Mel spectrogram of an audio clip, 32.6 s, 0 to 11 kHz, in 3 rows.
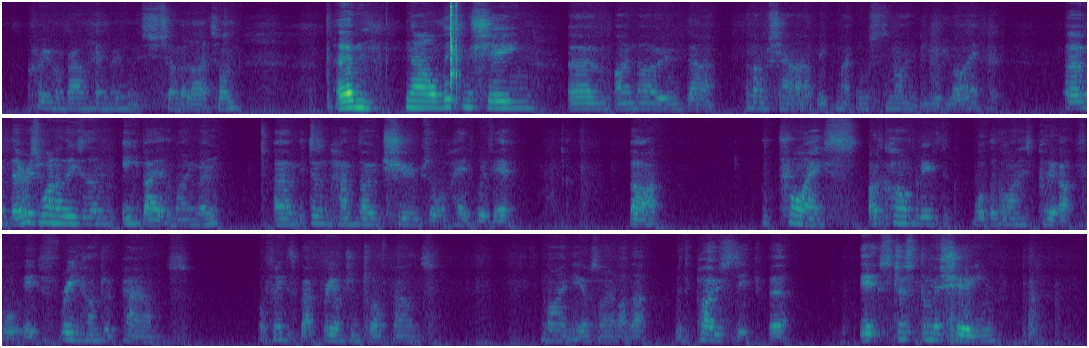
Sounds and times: Speech: 0.3 - 2.4, 3.3 - 10.0, 10.6 - 16.0, 17.2 - 17.5, 18.5 - 23.6, 24.3 - 26.1, 27.1 - 29.6, 30.3 - 31.7.

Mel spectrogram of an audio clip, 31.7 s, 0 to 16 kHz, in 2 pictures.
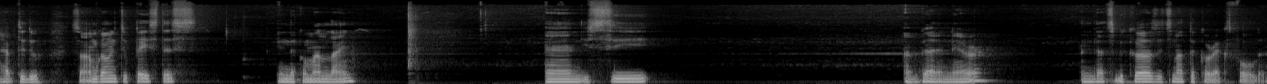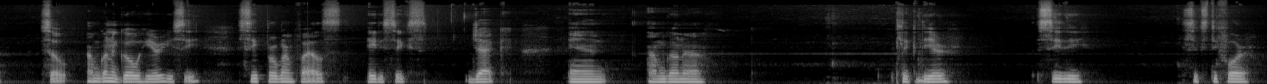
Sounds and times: Speech: 0.0 - 2.5, 3.5 - 4.5, 6.8 - 8.1, 11.3 - 12.4, 13.5 - 22.2, 23.0 - 23.4, 24.0 - 24.7, 27.0 - 27.8, 28.8 - 29.5, 30.6 - 31.5
Inside, small room: 0.0 - 31.6.

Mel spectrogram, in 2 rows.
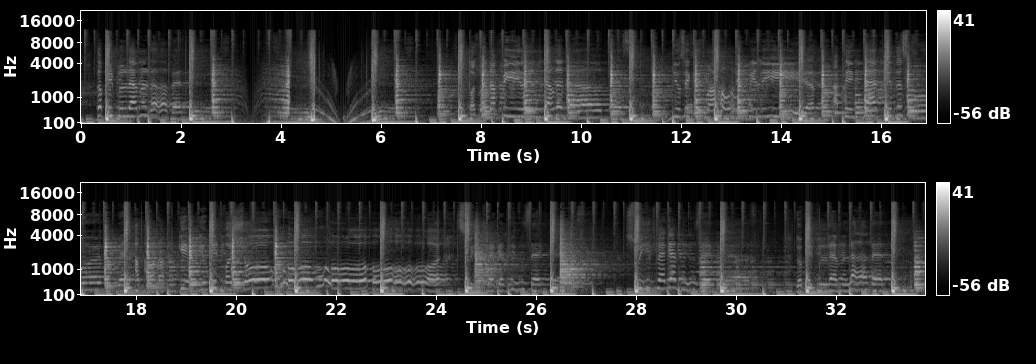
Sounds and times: Music: 0.0 - 33.7.

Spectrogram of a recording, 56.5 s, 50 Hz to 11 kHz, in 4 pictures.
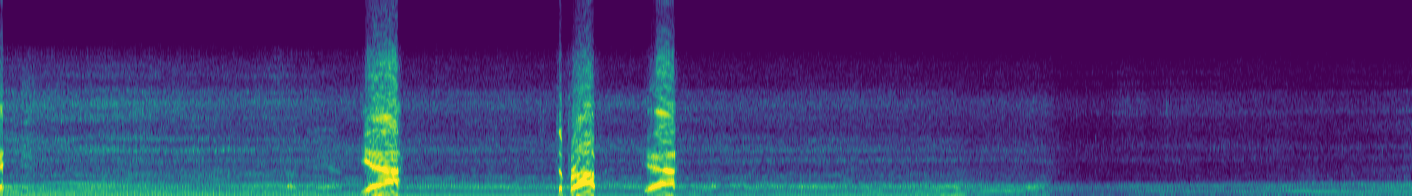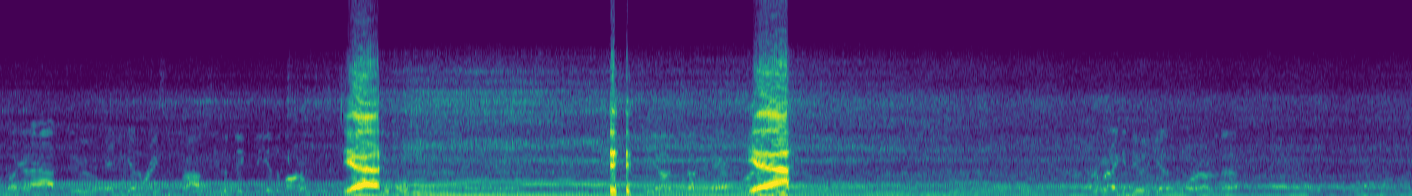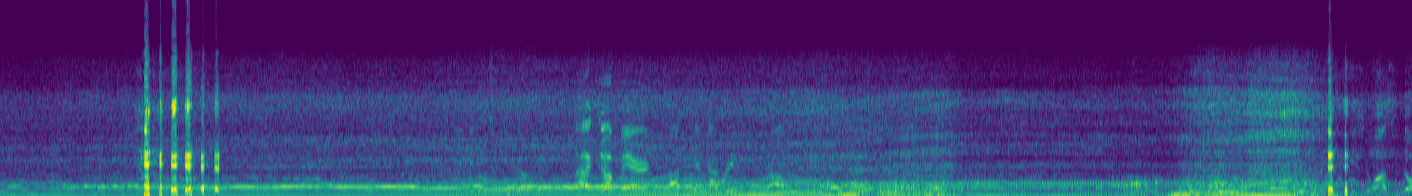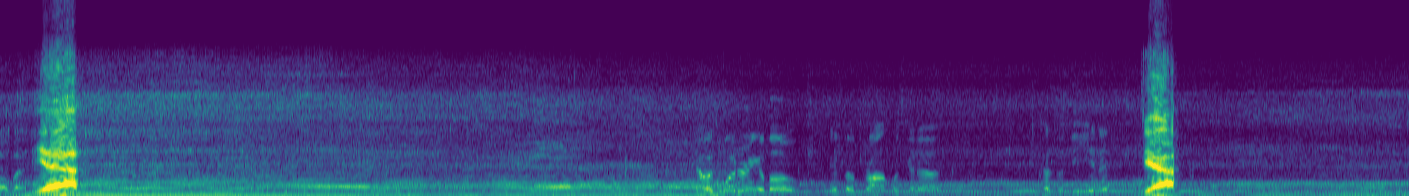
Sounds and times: Motorboat, speedboat: 5.4 - 14.5, 22.8 - 42.7, 51.2 - 56.4.

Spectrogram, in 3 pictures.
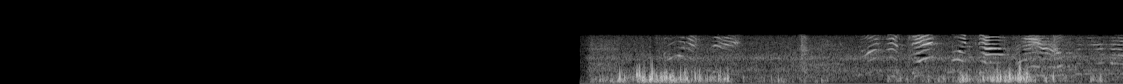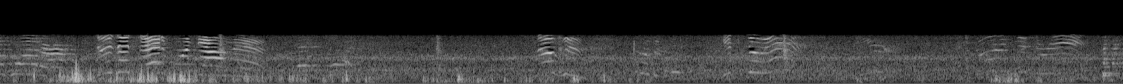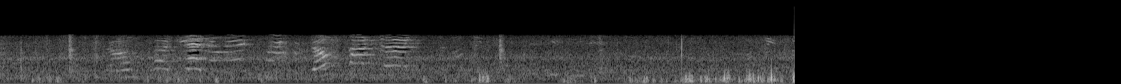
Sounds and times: Speech: 8.6 - 14.8, 21.0 - 22.1, 23.5 - 28.5.

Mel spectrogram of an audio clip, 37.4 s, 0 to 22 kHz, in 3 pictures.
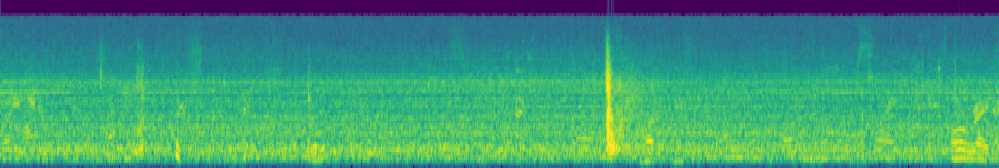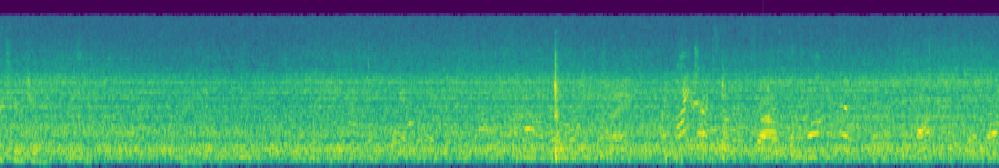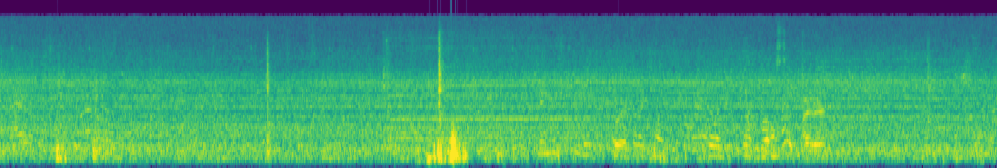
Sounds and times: Vehicle: 0.0 - 37.4
Speech: 16.9 - 26.6, 31.6 - 35.4.

